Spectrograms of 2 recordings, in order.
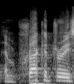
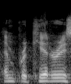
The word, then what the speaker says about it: imprecatory: These are what are sometimes called imprecatory psalms or imprecatory psalms, depending on which pronunciation you prefer.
